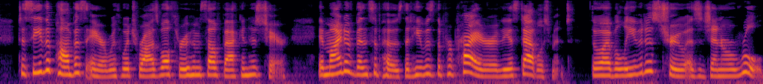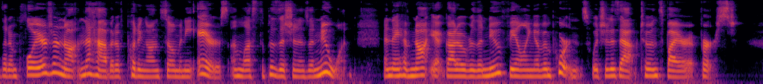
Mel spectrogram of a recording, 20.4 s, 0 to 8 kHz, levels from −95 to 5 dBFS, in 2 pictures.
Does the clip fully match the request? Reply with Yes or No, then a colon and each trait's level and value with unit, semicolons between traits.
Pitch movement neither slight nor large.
Yes: average, 3.5 semitones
